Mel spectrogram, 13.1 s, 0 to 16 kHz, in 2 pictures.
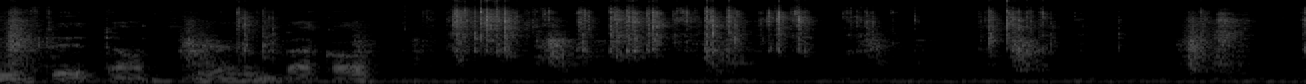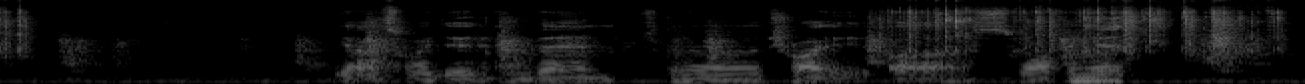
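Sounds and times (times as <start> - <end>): puzzle cube plastic turning: 0.0 - 6.8, 10.9 - 13.0
low electrical hum: 0.0 - 13.0.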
